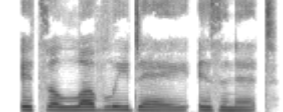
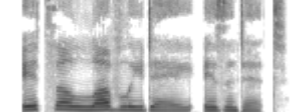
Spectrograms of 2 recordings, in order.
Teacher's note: Hear the rise at the end. Common in British speech.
